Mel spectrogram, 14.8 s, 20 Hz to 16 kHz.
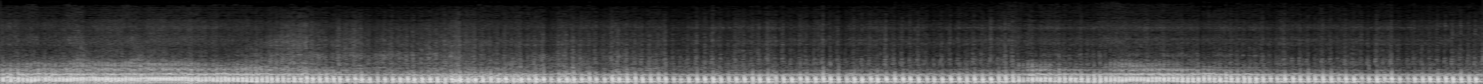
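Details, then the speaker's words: Suzuki Satria FU 150 after valve clearance adjustment and timing-mark (TOP) setting: quick, even putter at idle, steady thumps, no ticking or clatter; engine smooth, normal idle. "Iya, kalau Ya, mesin sudah lembut."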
